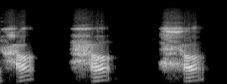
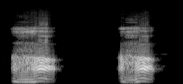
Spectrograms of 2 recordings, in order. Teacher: یہ جو ہا ہے یہ حلق سے نکلنے والی ہا ہے، اور اس کے بازو میں جو ہا ہے یہ ہا سینے سے نکلنے والی ہا ہے۔ یہ حلق سے نکلنے والی ہا، ہا، ہا، اور یہ ہا، ہا۔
